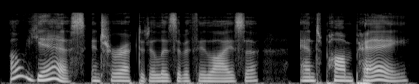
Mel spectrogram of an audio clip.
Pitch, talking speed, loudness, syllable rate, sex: 180 Hz, 100 wpm, -20 LUFS, 4.6 syllables/s, female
